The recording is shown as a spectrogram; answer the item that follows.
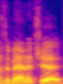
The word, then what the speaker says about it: Zibanejad: Oh, Zibanejad.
